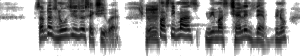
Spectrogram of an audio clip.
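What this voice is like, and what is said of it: Usual voice. Nothing is said of it.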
